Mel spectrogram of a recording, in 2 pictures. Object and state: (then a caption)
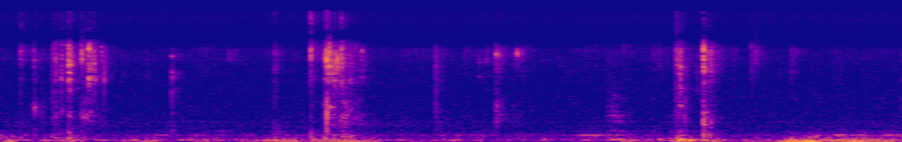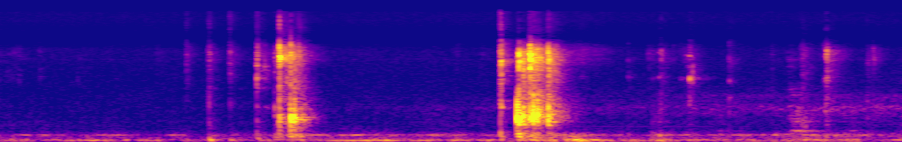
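Dry bar soap. A metal utility knife slices crisp pieces off a small, dry, rancid piece of beige bar soap held in the fingers. Short, bright scraping crunches come at irregular intervals over a faint low hum. The two loudest, fullest cuts land near the end.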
